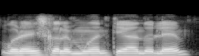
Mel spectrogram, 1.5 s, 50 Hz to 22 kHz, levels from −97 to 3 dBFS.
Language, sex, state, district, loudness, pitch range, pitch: Wancho, male, Arunachal Pradesh, Longding, -12 LUFS, 135-140 Hz, 135 Hz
